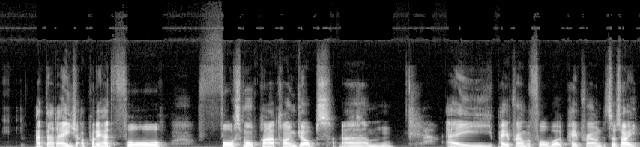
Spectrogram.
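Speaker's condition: Stutter; about five times worse when speaking German; repeated words, blocks

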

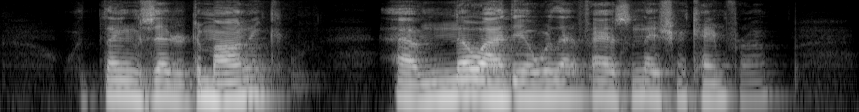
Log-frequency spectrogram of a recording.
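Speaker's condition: Cerebral palsy; uses electric wheelchair

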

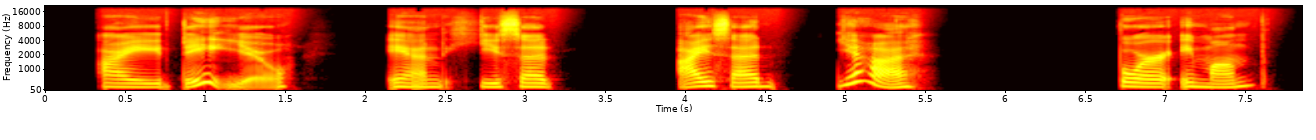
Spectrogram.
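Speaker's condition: Aphasia after stroke; stroke at age 14, past intensive speech and language therapy in Milwaukee; word-finding difficulty, knows word but cannot say it, describes objects vaguely, listeners need patience

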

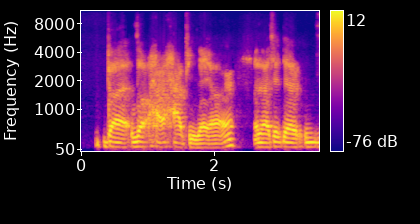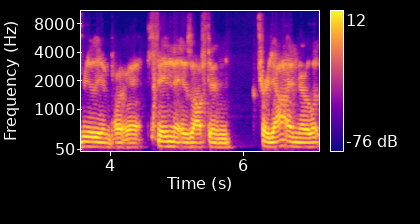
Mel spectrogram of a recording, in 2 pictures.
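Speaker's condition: Spinal muscular atrophy; congenital, progressive muscle wasting, wheelchair since about age two

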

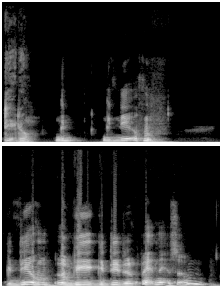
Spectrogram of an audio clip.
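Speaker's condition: Cerebral palsy; speaking is difficult

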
